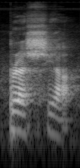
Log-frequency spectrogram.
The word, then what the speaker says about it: Prussia: Prussia, Russia हम जानते हैं, उसके आगे हमें P लगाना है and the pronunciation will become Prussia.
